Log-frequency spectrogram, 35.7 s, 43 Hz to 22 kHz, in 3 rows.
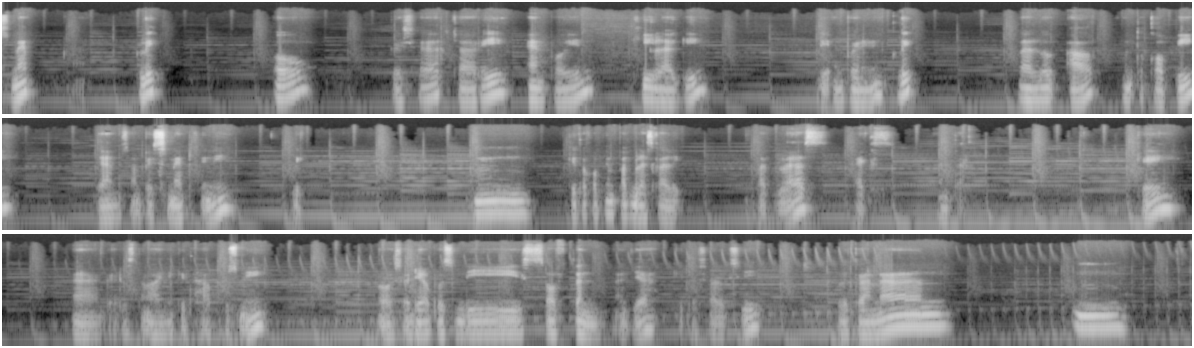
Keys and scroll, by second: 2.6 o, 6.5 q, 19.3-20.3 typing, 21.4 Return, 22.5 space.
